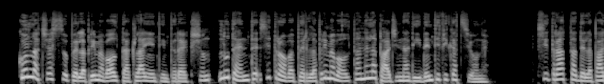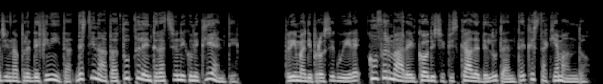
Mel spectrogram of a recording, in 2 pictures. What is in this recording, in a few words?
Corporate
